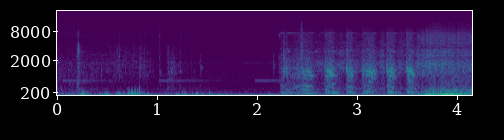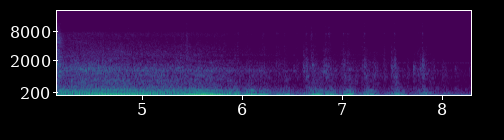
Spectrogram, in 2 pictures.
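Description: A 2000 Subaru Impreza cranks over with a brief starter whir, catches and fires, then revs loudly in rising and falling swells before settling toward a rougher idle, close up with no talking.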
